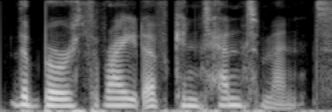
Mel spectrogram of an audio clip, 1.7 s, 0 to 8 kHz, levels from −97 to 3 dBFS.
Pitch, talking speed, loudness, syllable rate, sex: 170 Hz, 145 wpm, -20 LUFS, 4.5 syllables/s, female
